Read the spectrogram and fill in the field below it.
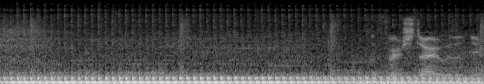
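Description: A 2023 Honda Trail 125 motorcycle engine runs on its first start after a new fuel injector is fitted in a garage, a steady close single-cylinder putter at idle throughout, with some faint voices over it.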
